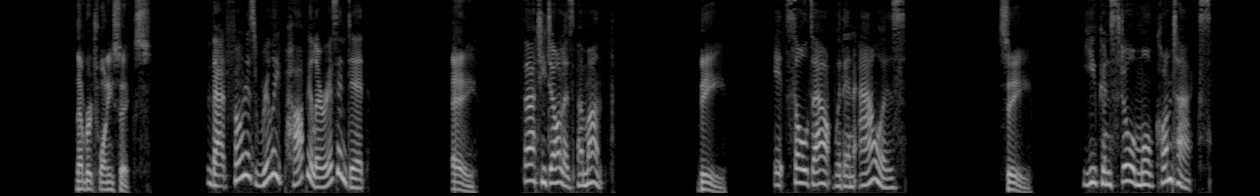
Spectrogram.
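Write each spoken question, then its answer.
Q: That phone is really popular, isn't it?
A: B: It sold out within hours.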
